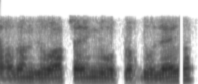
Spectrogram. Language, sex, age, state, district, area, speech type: Hindi, male, 30-45, Rajasthan, Karauli, rural, conversation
